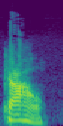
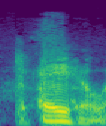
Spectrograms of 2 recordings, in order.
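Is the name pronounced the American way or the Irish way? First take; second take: Irish; American. First: The name is said the Irish way. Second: The name is said the American way. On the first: This is how an Irish person would say the name. "because I'm Irish, so I would say Cahill" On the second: This is how the artist says his own name. "I believe it's pronounced"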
